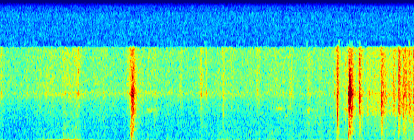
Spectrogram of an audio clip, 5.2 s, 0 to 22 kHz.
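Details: A 3-month-old Shih Tzu puppy with hiccups gives sharp, soft clicks a few seconds apart against a low hum.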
